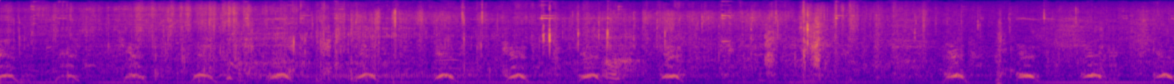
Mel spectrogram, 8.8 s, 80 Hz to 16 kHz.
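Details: A pack of 22 Basset Hounds walking round Belwade Farm near Aboyne, Scotland, 2 October 2016, gives a steady run of short, rising-falling yelps, almost two a second, with a brief pause near the end and a low background hum.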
